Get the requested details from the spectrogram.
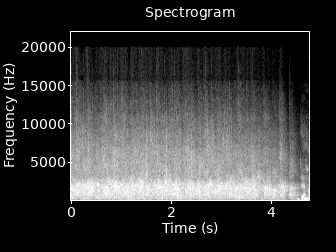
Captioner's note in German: Applaus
